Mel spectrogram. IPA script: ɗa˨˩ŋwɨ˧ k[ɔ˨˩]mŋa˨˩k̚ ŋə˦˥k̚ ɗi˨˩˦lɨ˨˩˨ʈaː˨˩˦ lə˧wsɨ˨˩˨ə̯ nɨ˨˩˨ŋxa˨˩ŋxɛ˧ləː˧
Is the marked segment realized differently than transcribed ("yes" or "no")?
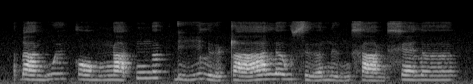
no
